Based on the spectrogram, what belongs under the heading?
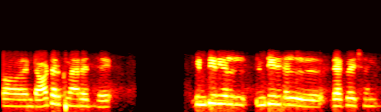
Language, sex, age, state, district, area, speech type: Tamil, female, 45-60, Tamil Nadu, Ranipet, urban, conversation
